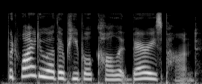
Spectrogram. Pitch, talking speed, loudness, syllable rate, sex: 270 Hz, 265 wpm, -15 LUFS, 6.5 syllables/s, female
